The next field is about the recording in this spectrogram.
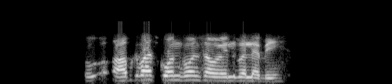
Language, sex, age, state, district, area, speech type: Hindi, male, 18-30, Rajasthan, Nagaur, urban, conversation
